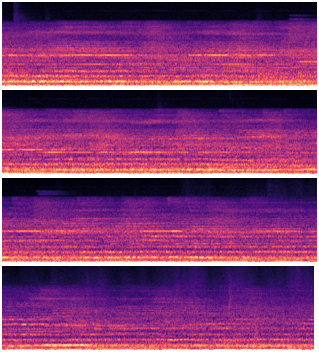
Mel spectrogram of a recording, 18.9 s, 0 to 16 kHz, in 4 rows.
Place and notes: Ottignies-Louvain-la-Neuve, Belgium - Underground parking glaucous ambience
Bad weather, alone in the city this evening. I took a walk into the numerous underground parkings of the Louvain-La-Neuve city. The -3 floor is completely desert, no cars but a lot of hideous vandalism. Its a good time to describe a very creepy atmosphere.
